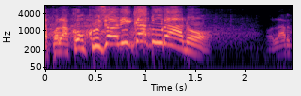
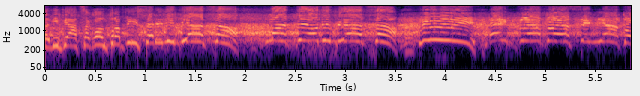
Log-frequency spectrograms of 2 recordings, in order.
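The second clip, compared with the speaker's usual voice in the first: breathless italian goal commentary; 9 semitones higher than usual. Real, not acted. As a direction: roar the equaliser, stretching the name. Equaliser scored, goal call.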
